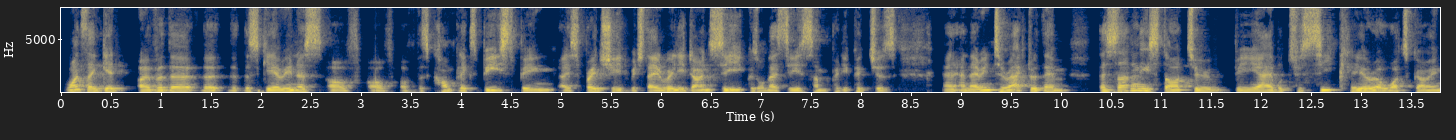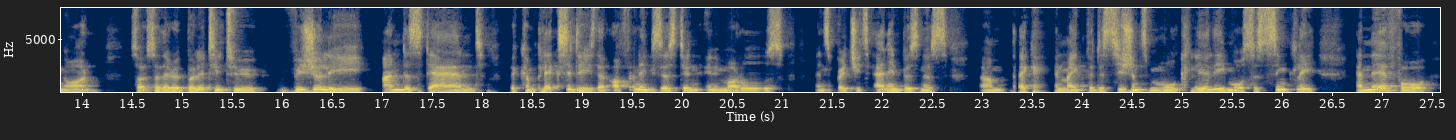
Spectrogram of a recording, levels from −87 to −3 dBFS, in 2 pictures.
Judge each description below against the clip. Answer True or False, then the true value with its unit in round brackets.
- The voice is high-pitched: False (105 Hz)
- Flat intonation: False (3.7 semitones)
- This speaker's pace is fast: False (175 wpm)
